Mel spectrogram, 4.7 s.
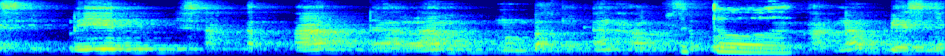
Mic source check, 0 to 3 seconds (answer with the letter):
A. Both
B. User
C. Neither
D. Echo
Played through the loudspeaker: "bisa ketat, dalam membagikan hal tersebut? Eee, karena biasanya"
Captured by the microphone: D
